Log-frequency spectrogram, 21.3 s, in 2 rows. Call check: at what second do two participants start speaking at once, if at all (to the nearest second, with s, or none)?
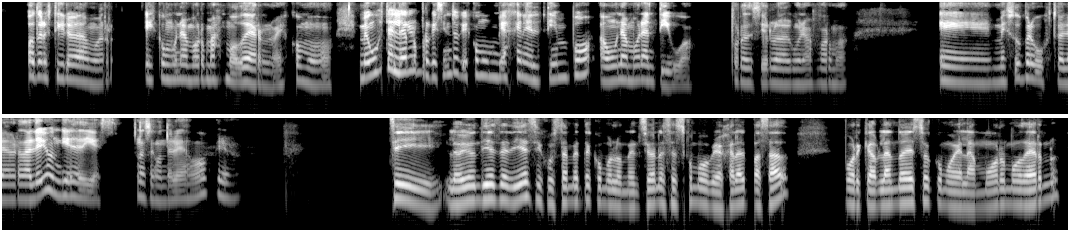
none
